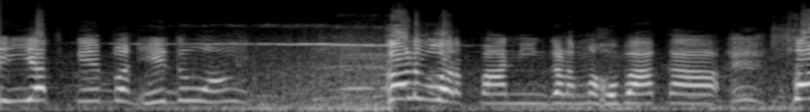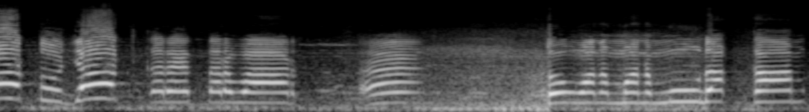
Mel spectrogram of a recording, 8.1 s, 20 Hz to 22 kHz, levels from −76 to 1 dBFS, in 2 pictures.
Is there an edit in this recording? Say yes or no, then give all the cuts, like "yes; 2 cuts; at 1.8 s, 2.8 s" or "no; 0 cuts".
yes; 1 cut; at 6.1 s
